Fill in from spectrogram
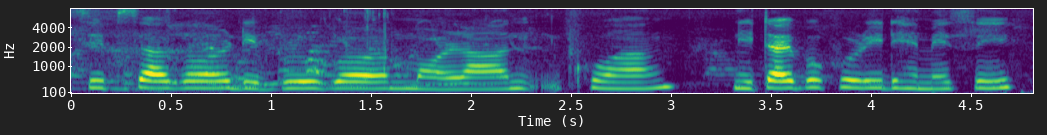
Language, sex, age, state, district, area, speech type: Assamese, female, 18-30, Assam, Dibrugarh, rural, spontaneous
